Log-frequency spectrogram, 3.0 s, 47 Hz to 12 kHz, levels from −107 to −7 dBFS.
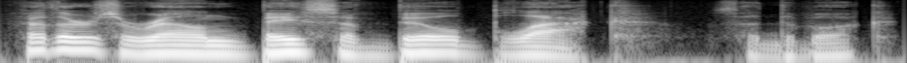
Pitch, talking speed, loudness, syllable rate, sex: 105 Hz, 180 wpm, -16 LUFS, 3.9 syllables/s, male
